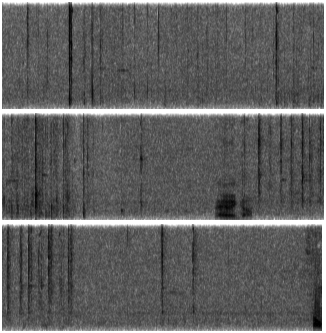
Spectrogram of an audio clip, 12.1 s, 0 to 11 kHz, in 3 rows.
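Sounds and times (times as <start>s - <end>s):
footsteps: 0.2s - 5.2s
ticks and rustling: 0.2s - 5.9s, 7.1s - 9.0s.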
